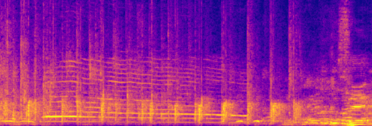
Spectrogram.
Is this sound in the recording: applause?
yes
